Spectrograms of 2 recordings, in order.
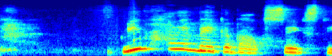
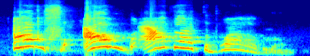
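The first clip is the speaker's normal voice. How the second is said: high, strained admission; exasperated confession; 12 semitones higher than usual. Retold or imitated. Host admitting her YouTube habit, high and exasperated. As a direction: throw up your hands and admit it. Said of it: "and I'm like".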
